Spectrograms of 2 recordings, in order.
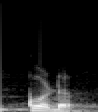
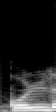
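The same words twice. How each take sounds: First: "कुड" with no l; "कुड", short u then d; silent L. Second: "कुल्ड" with an l before the d; faulty "कुल्ड", could with a clear l; wrongly voiced L. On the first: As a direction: correct it to "कुड", L dropped. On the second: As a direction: sound the L in "कुल्ड" as a mistake. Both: Shown as a demonstration. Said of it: "कुल्ड नहीं".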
